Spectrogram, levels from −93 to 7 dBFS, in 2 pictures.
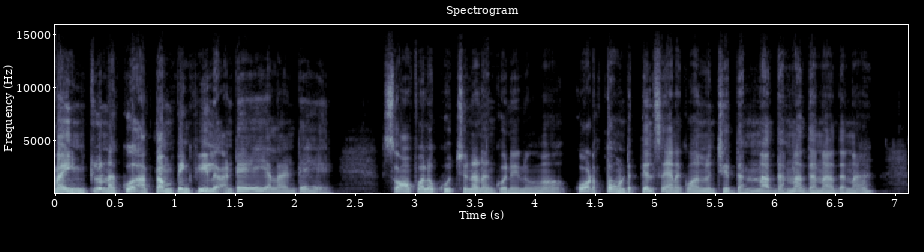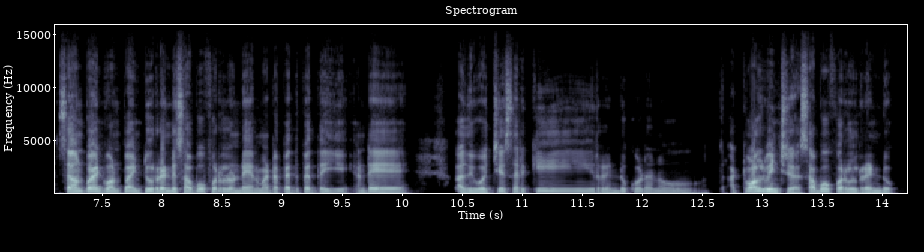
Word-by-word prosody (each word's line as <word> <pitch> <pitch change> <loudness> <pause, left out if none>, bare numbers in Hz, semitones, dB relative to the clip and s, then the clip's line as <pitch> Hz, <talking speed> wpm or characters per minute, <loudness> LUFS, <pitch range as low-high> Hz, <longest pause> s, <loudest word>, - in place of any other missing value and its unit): మా 170 - +7
ఇంట్లో 185 +6 -1
నాకు 195 +1 -1
ఆ - - +4
థంపింగ్ 190 +1 +3
ఫీల్. 125 -4 +4
అంటే 155 +10 0 0.2
ఎలా 140 +2 -4
అంటే, 180 +8 -5 0.7
సోఫాలో 215 -1 +1
కూర్చున్నాననుకో 175 - -2
నేను 95 0 -7 0.4
కొడతా - - 0
ఉంటది 175 -3 -4
తెలుసా? 145 -2 -2
వెనకామల 145 +2 -3
నుంచి 130 +4 -3
దన్న, 140 +8 -5 0.2
దన్న, 140 +4 -3
దన్న, 115 +1 -1
దన్న 100 +2 -4 0.5
7.1.2 150 -1 +5
2 135 +5 +3
సబోఫెర్లు 155 -1 +1
ఉండాయన్నమాట 105 -2 0
పెద్ద 105 -3 0
పెద్దయి. 90 -1 -3
అంటే 115 - +3 0.7
అది 105 - 0
వచ్చేసరికి 150 +4 -2 0.5
రెండు 105 +4 -5
కూడాను 135 +4 -7 0.6
12 145 +7 +7
ఇంచ్ - - 0 0.2
సబోఫెర్లు 120 -5 +2
2. 100 -1 0
140 Hz, 150 wpm, -27 LUFS, 115-165 Hz, 0.7 s, మా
